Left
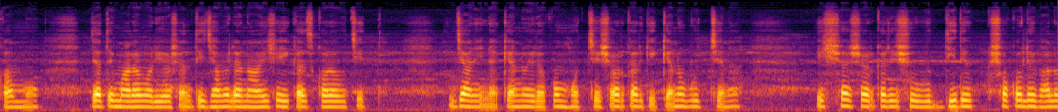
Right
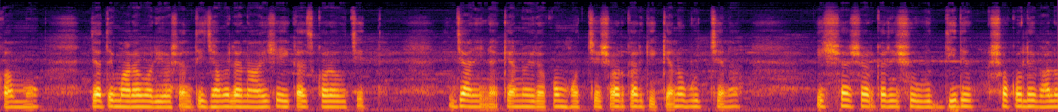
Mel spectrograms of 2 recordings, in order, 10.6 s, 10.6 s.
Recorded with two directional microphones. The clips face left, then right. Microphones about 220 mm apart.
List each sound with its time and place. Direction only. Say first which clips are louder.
0.9 s a woman's voice: left 3 dB; 25° left (ahead or behind)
